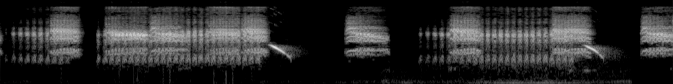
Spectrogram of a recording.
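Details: Lure sound of the sirtu bird, meant to draw hard-to-catch birds down: long, raspy, buzzing trills of rapid pulses, each run ending in a quick falling whistle, with gaps about a second long.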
